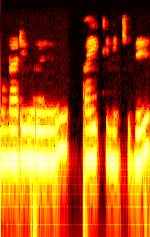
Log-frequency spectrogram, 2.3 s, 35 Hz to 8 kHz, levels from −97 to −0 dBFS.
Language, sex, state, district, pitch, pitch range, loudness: Tamil, female, Tamil Nadu, Kanyakumari, 205 Hz, 200-210 Hz, -13 LUFS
